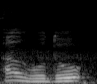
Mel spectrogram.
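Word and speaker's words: الوضوء: al-Muntaha, where he says al-wudu, and that is with a dammah or a short u sound on the waw or the w sound because al-wudu with the a sound means water.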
